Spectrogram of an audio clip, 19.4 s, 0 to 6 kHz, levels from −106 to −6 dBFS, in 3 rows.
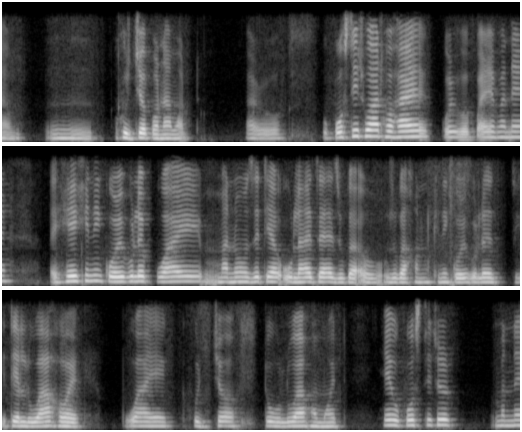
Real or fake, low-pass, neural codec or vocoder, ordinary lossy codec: real; 5.4 kHz; none; none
